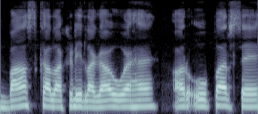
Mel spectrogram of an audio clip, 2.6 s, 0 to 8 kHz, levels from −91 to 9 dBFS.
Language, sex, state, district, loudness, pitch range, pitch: Hindi, male, Chandigarh, Chandigarh, -14 LUFS, 130-135 Hz, 130 Hz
